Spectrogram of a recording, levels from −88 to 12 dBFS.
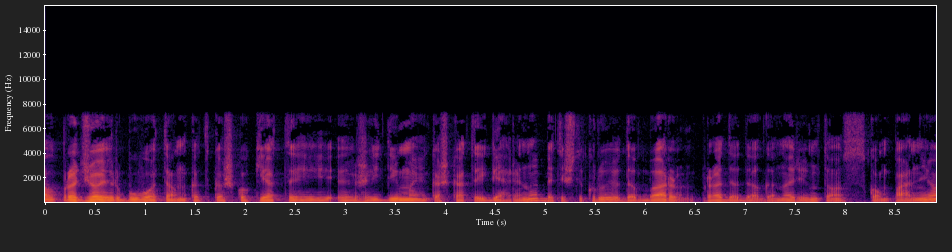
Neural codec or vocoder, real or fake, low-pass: none; real; 7.2 kHz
